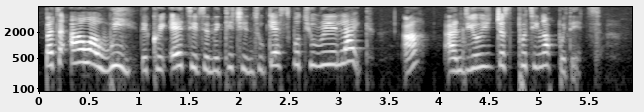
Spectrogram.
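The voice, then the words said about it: Exaggerated mixed European accent. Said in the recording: “the countries that my accent explored ... A tour of Europe ... You should keep that accent always. I could listen to that all day.”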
